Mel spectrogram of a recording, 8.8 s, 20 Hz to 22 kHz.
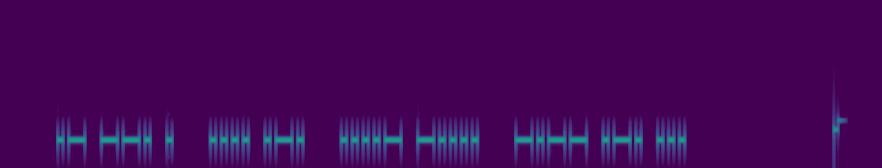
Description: Morse code, heard as a keyed tone, about 22 wpm, 700 Hz. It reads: AGE HR 46 YRS
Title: Practice QSO - Exchange 3 - More Info - 22wpm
